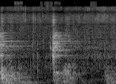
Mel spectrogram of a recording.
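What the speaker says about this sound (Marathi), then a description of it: "तेल जास्त तापलेलं आहे त्यामुळे पटकन लसूण परतून" Garlic tossed into very hot oil for a crab curry, giving a steady sizzle with a brief sharper hiss midway as it is stirred, close and moderately loud with no talking.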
